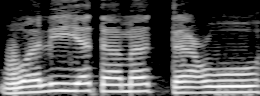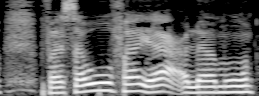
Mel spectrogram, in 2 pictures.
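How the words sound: It has a one-second stop with a breath taken. The speaker calls it wrong. "এক সেকেন্ডের জন্যই থামলাম, বাট নিঃশ্বাস ছাড়লাম"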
